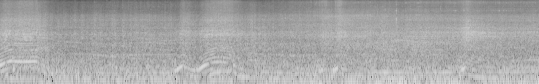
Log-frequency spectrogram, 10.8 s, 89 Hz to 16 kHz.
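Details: 1999 Polaris XCR700 triple two-stroke snowmobile, after adjusting belt deflection on the adjustable clutch: revs up and settles back cleanly at idle and under throttle with no belt squeal. Jetted fat; clutch engages below 4,000 rpm.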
